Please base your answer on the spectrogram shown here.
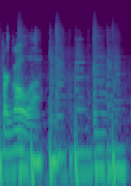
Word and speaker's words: pergola: pera up and then people pronounce it perola people in the United States most time pronounce it perola okay now you had your weird lesson on how to pronounce this thing and I only know that cuz I looked it up because I was saying pergola and thought maybe I was wrong cu the Australians pronounce it pergola and that's what I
